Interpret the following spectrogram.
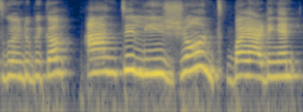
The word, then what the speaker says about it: intelligente: Intelligent, intelligente. Grand, grande. Because there is a rule, the pronunciation rule says that normally the last consonant is silent, but when the last consonant is followed by the letter E, then we will pronounce the last consonant.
